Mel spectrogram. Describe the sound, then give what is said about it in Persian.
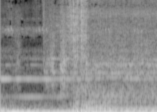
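A car engine turns over with a brief grinding crank, catches, and settles into a steady low idle as the car begins to pull away for a short drive, fairly loud with no voices. “ماشین رو برداشتم و رفتم یه دور زدم”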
